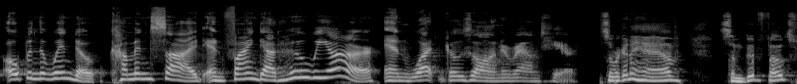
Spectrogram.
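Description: At 4.45 s, just after "we are and what", the adaptive stream drops to a lower bitrate and stays there. The switch is sudden, with no gap. The treble turns thin, with nothing above 11.8 kHz. Codec artefacts rise, which fits a stream near 16 kbit/s.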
